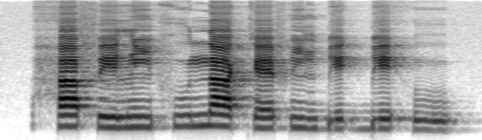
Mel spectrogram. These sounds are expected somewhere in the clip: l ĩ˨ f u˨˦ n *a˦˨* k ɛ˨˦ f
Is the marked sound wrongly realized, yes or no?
no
